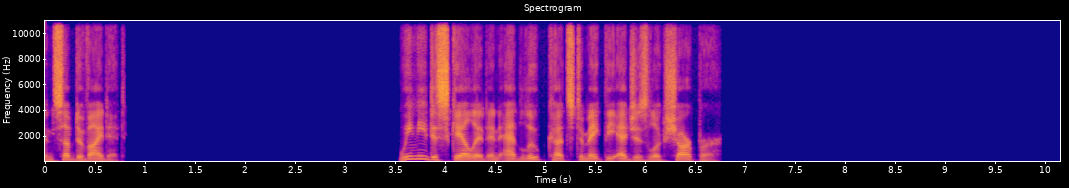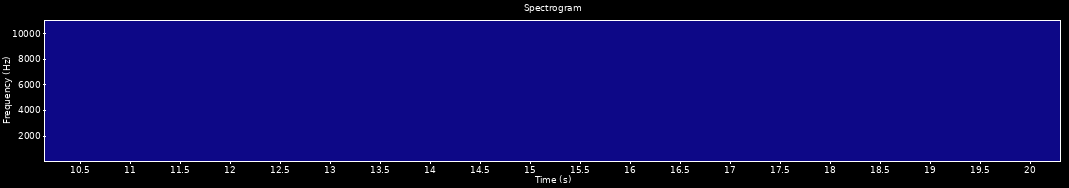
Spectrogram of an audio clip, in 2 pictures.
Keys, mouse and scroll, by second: 2.4 ctrl+3, 3.6 s, 5.9 middle click, 7.8 click, 8.8 click, 11.0 Tab, 11.4 KP_1, 12.5 scroll up 3, 13.3 scroll up 1, 13.4 ctrl+r, 18.9 middle click, 19.5 Tab.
